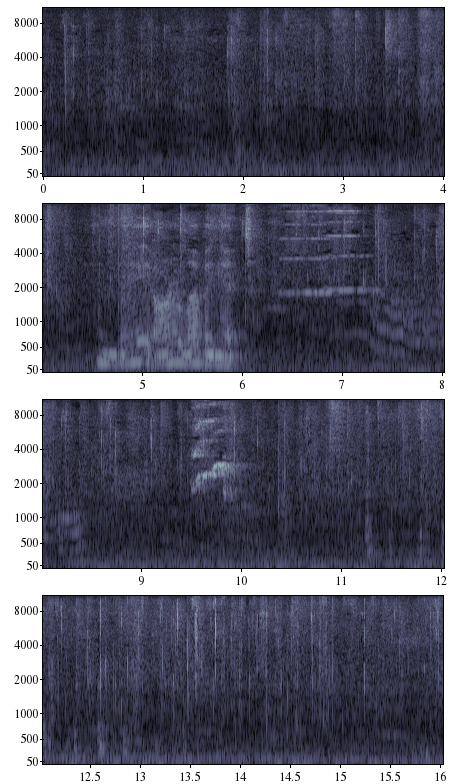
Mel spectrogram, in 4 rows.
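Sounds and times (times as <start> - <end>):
puppies lapping wet food: 0.0 - 16.0
high puppy squeal: 6.2 - 8.6, 9.2 - 10.3
puppy grunts: 7.4 - 16.0.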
